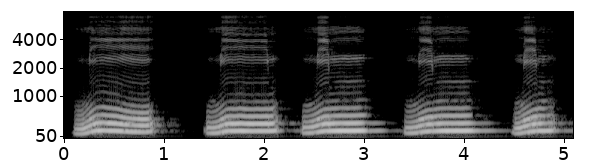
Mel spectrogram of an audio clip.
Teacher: Mim se termine par mi, mim, mim, mim, mim. Donc les lèvres doivent se joindre.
